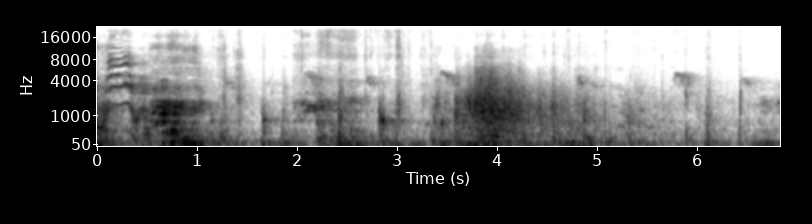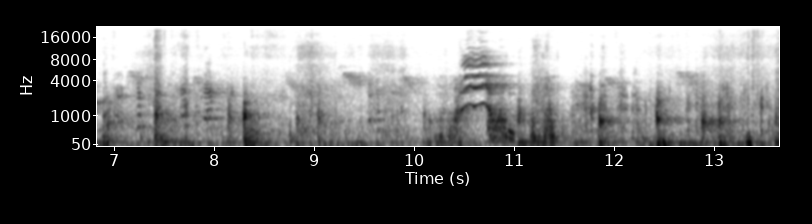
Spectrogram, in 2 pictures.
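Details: Friesian horses on a newborn filly's first day, the mare very protective: a drawn-out, rough-edged whinny near the start, another bright shrill whinny toward the end, with people talking and hoof clops between.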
